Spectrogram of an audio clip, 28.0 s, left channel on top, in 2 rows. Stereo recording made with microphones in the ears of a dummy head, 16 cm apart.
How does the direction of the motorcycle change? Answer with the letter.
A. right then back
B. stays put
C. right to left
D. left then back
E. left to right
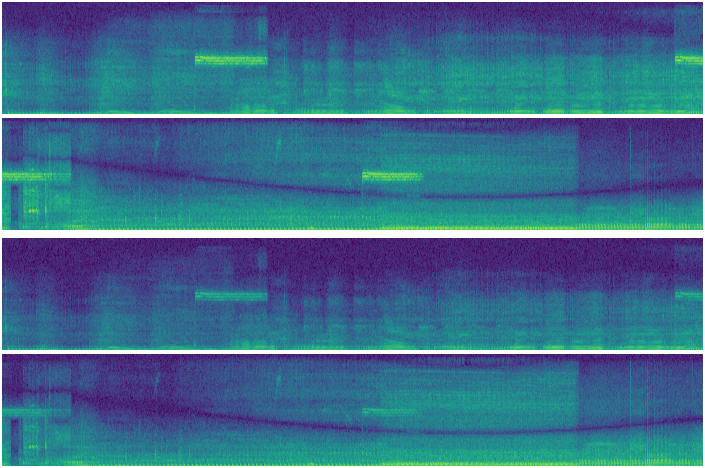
E.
